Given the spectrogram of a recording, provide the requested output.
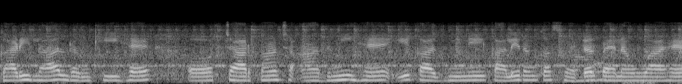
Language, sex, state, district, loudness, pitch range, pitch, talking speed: Hindi, female, Chhattisgarh, Raigarh, -18 LUFS, 180-205 Hz, 190 Hz, 185 wpm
